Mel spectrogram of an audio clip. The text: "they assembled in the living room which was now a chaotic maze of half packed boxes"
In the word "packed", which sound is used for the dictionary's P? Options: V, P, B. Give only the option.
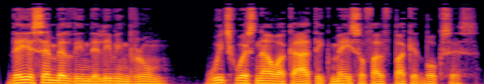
B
